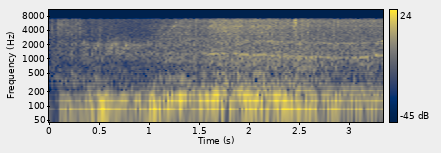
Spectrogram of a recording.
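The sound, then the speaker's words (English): A vehicle engine revs with a deep, throaty rumble, holding loud and steady for a few seconds as it accelerates off, with no voices. “Xander waited until it was out of sight before turning to the crowd.”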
